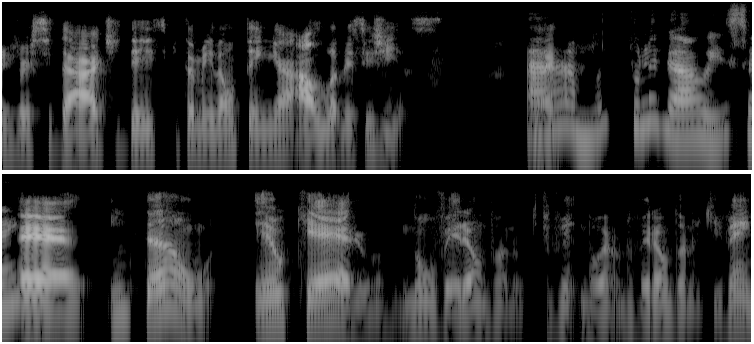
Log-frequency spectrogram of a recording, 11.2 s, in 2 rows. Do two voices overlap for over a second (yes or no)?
no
